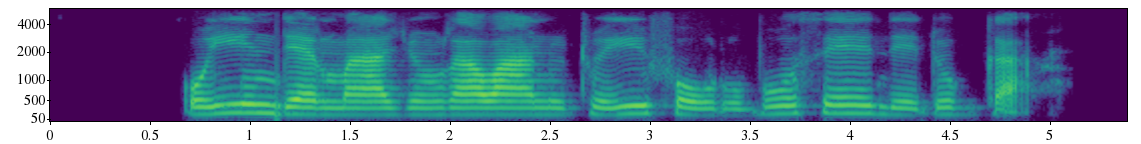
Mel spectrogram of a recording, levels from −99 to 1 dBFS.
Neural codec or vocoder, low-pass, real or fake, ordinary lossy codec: none; 5.4 kHz; real; Opus, 32 kbps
